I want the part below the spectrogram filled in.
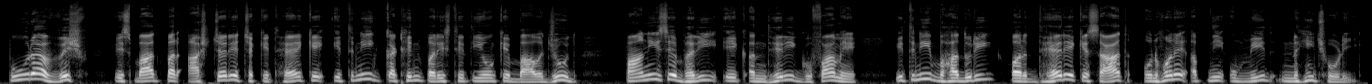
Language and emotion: Hindi, neutral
